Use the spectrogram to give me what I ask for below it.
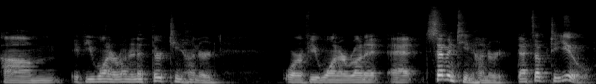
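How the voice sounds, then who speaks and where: Relaxed man demoing gear, low voice. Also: moderate pace, slight background noise. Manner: relaxed, plain-spoken, frequent ums. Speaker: amplifier builder demonstrating equipment. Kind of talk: casual equipment demo. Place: small workshop indoors.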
